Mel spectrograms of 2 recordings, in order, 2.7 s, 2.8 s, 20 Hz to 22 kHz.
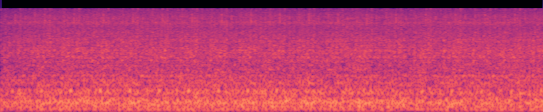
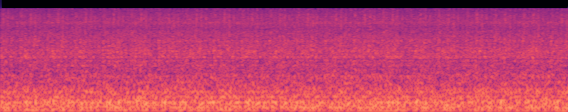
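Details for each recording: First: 2002 Isuzu Rodeo LS 3.2 L after correcting its reversed upstream O2 sensor connectors, with fuel-contaminated oil and an oil change needed: steady, even idle with a constant drone and no misses, knocks or hunting; the engine is running smoothly. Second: 2002 Isuzu Rodeo LS 3.2L petrol V6 idling just after start in open loop, with severe bank 1 misfire complaint; exhaust leaks make the engine a little noisy, giving a raspy, puffing edge from leaking exhaust joints.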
